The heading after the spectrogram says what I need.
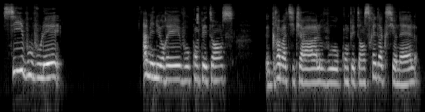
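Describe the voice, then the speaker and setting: A woman's voice: medium pitch, fairly even intonation, slow, long pauses, dark tone. A French woman who teaches French gives a hesitant, explanatory self-introduction with a French accent, often restarting her sentences. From France.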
